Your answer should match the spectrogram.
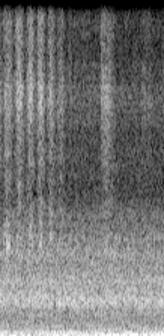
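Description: Hands rubbing together, a continuous rough rubbing noise.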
